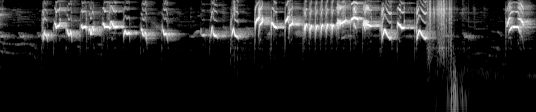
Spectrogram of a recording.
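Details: Long chattering greater green leafbird song likened to a sewing machine, played to provoke other birds: varied whistled notes climbing and falling, dense rapid trills, and a brief thump near the end.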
